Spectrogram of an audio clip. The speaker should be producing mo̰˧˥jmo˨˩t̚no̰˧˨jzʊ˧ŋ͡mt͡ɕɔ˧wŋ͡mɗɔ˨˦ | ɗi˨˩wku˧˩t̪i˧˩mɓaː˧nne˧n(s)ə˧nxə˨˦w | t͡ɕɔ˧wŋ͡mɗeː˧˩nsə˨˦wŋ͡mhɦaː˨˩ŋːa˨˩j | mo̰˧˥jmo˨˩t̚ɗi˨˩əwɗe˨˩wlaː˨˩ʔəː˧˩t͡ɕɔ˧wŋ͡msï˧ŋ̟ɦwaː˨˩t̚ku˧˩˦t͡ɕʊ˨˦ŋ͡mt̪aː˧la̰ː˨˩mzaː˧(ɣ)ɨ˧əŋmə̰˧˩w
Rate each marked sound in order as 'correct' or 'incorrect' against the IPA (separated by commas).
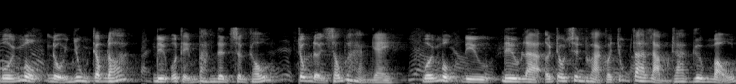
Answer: correct, correct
